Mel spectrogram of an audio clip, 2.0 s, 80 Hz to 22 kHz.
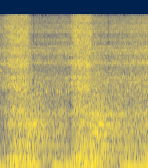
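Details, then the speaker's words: Series 1 Jaguar E-Type at its first start after about 30 years, hot-wired coil positive to battery positive on the positive-ground system: the engine catches and revs up and down cleanly with no knocks, misses, oil leaks or backfires. Normal running. "no noises no squirting oil messes no fires no backfires diamond yeah just turned on and started"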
